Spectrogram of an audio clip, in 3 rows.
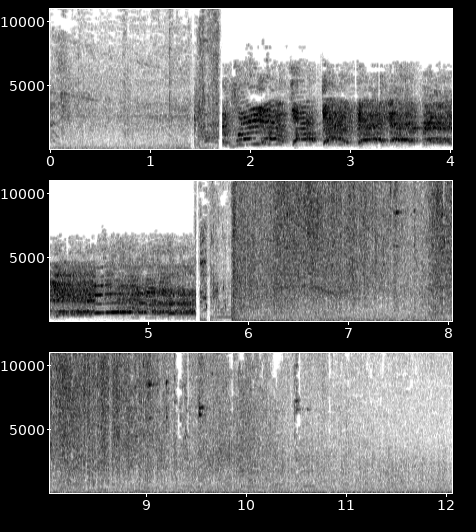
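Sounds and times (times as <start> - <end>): cartoon character high-pitched scream: 1.8 - 5.5.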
